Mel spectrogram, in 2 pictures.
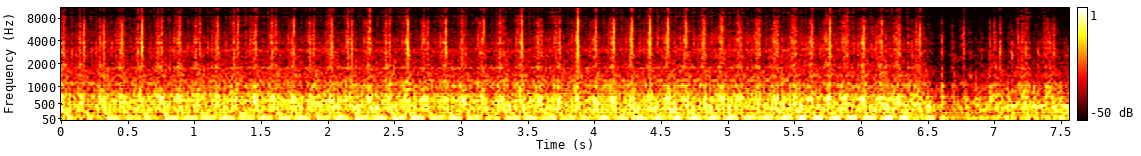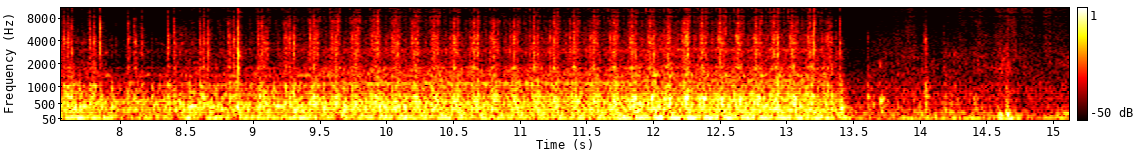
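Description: Sewing machine fitted with a walking foot runs steadily while stitching a long cross-hatch quilting line, a fast even mechanical whir and clatter that pauses briefly partway and stops near the end.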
